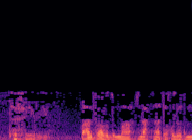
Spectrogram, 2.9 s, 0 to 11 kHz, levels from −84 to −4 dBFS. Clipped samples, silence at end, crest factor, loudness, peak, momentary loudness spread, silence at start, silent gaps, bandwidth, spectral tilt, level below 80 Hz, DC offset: under 0.1%; 0 s; 18 dB; -30 LUFS; -12 dBFS; 13 LU; 0 s; none; 4 kHz; -11.5 dB/octave; -52 dBFS; under 0.1%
